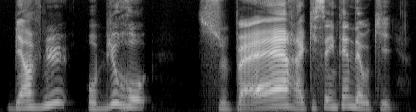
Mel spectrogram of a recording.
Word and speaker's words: bureau: São só duas sílabas. Bureau. Aqui na segunda parte da palavra, a gente tem o som do R da garganta seguido de O. Então é ro.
